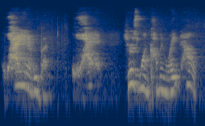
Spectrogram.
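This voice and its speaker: A woman's voice: on the high side, normal speed, echoey room. A woman voicing a brave, bossy young boy in a storybook, speaking with urgency. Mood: hushed, urgent. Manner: urgent hushed whispers and excited shouts.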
